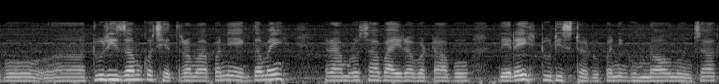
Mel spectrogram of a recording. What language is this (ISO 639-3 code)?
nep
